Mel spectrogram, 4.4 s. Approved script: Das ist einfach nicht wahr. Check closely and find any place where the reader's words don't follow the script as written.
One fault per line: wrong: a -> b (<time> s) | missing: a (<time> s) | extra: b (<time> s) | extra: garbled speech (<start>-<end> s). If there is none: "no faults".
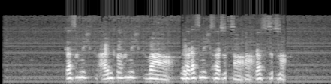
wrong: ist -> nicht (1.0 s)
extra: garbled speech (2.4-3.8 s)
